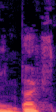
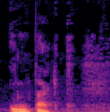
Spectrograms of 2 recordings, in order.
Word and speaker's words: Impax: Je dis bien Impax parce que certains disent Impact. Non, c'est Impax 68. Il faut déjà bien prononcer le mot déjà pour commencer.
